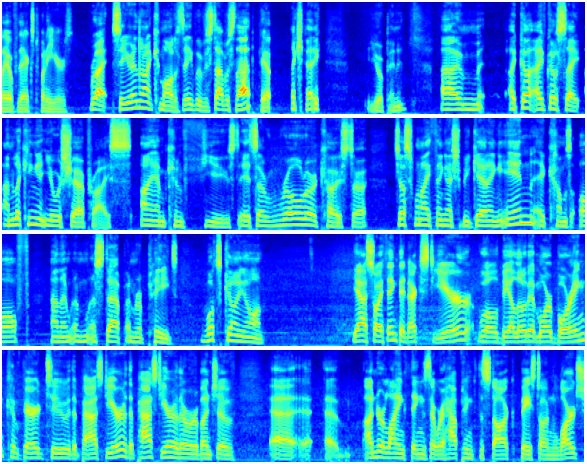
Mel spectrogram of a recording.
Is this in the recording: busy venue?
yes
